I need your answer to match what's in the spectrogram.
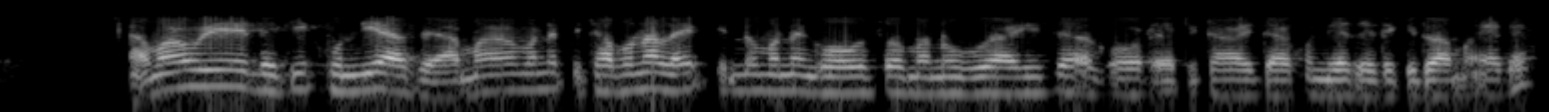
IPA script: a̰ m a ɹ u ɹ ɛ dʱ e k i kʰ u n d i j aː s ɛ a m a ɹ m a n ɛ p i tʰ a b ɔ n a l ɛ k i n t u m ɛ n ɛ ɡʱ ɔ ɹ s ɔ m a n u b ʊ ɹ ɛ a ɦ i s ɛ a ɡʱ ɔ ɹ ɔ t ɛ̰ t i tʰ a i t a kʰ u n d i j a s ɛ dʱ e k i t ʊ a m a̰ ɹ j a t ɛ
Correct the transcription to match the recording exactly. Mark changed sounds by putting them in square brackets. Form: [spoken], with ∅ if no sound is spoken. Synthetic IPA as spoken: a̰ m a ɹ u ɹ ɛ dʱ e k i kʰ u n d i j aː s ɛ a m a ɹ m a n ɛ p i tʰ a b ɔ n a l ɛ k i n t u m [a] n ɛ ɡʱ ɔ ɹ s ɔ m a n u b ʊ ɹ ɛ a ɦ i s ɛ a ɡʱ ɔ ɹ ɔ t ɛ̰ [p] i tʰ a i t a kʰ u n d i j a s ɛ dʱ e k i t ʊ a m a̰ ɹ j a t ɛ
